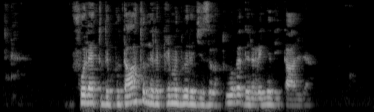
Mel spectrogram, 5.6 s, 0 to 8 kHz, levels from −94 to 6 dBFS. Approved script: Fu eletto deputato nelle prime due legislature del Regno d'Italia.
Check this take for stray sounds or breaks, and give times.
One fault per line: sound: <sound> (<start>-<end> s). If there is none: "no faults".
no faults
